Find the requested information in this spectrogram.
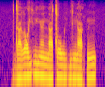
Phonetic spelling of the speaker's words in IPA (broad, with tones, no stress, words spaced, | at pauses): da˨lɔ˧ji˦jɛ̃˧ na˨to˧wi˨ ɡĩ˨ɾa˨ k͡pĩ˨˦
